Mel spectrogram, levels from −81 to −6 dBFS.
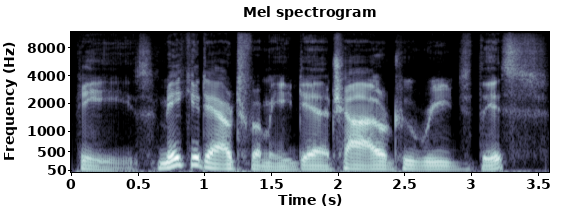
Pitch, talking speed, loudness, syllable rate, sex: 95 Hz, 185 wpm, -18 LUFS, 3.6 syllables/s, male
